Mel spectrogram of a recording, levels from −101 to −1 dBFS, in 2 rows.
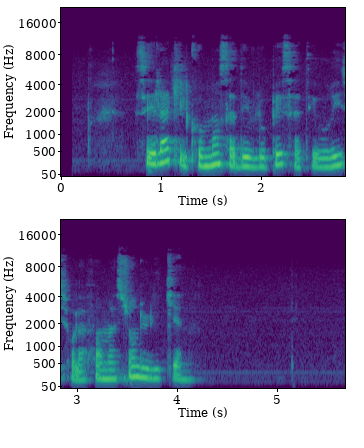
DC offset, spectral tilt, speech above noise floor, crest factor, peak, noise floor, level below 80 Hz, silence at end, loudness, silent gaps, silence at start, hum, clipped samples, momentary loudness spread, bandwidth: under 0.1%; -6 dB/octave; 41 dB; 18 dB; -16 dBFS; -73 dBFS; -90 dBFS; 1.5 s; -33 LUFS; none; 0.4 s; none; under 0.1%; 9 LU; 11 kHz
